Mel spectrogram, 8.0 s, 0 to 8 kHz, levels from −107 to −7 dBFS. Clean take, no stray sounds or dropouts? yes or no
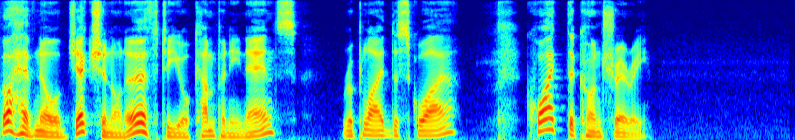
yes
